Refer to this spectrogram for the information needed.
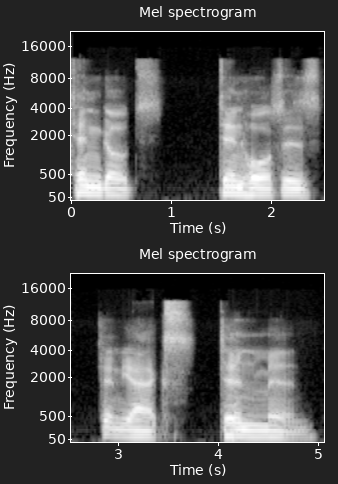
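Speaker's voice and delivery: curt, lifeless, flat, terse monotone delivery. Storyteller voicing a character who is not eloquent: dull, terse voice. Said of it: "imagine he's pretty dull. ... very terse".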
